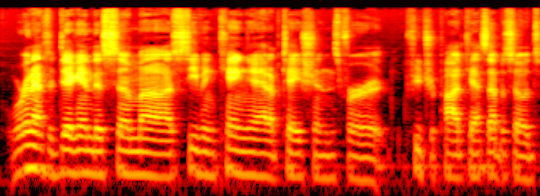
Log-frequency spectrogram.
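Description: A very clean recording with a silent background, carrying a man's bright, sharp tone. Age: 30s. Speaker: podcast host. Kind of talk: casual chat.

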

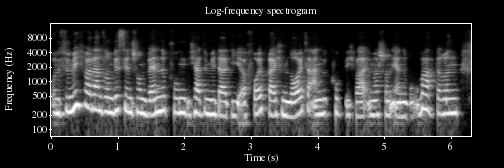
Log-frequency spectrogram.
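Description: A woman's fairly high voice at a very fast pace, with lively intonation, very even loudness and hardly any pauses, over noticeable background noise. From Ruhr area, Germany. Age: 40s. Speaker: author and flight attendant. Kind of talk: interview.

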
